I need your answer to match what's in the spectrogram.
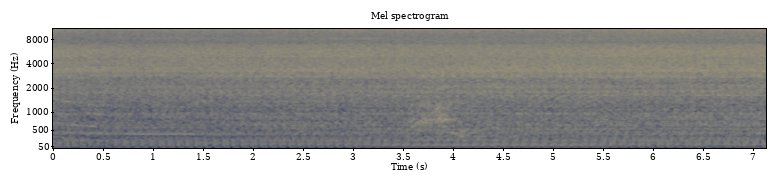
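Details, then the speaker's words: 2004 Nissan Maxima 3.5 V6, about 230,000 km, after first spark plug change in 20 years: idle uneven with irregular stumble, one cylinder still partly down though better; owner suspects carbon around a valve, maybe clearing with time. "still down half still sounds like it's partly down a hole but not like it was before"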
